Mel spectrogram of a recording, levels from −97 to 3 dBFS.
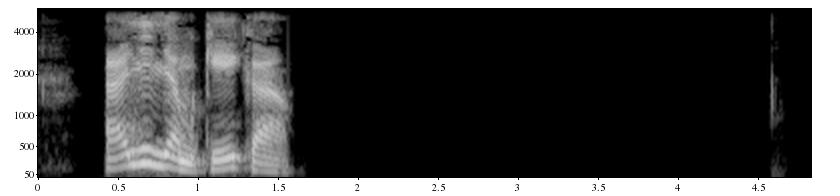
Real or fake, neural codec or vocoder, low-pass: real; none; 5.4 kHz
